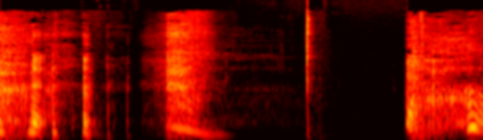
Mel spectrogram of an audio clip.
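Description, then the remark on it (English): A fit of harsh coughing: a quick cluster of short barks, then a breathy, descending groan-like exhale, a brief click, and another rough cough to finish. No talking. “Sorry, it's my really cough. Disgusting.”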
